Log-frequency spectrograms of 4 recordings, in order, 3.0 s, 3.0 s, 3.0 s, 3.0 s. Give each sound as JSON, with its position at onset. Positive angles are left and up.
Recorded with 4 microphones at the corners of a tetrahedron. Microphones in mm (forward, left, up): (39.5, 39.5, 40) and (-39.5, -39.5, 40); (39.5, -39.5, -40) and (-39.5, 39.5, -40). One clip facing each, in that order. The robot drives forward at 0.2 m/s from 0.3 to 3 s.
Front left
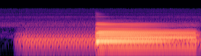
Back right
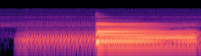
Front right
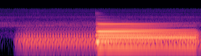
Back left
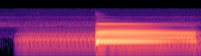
{"t": 1.4, "sound": "a guitar", "azimuth_deg": 100, "distance_m": 1.1}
